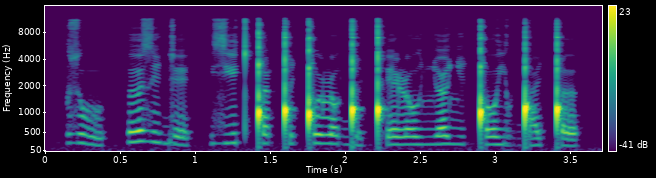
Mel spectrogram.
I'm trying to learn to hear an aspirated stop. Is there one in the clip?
no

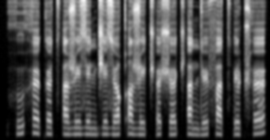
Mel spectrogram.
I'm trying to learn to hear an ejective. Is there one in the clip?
yes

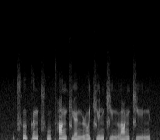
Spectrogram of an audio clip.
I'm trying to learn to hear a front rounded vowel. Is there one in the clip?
yes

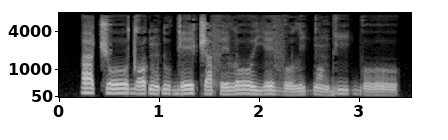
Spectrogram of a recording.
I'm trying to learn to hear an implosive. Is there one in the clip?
yes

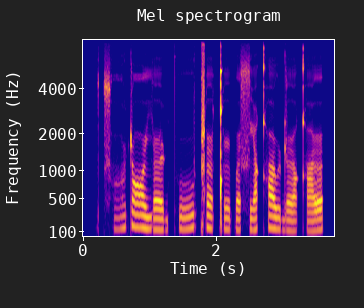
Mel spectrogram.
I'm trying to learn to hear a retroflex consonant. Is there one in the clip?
yes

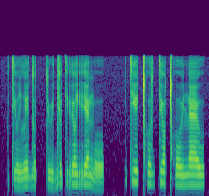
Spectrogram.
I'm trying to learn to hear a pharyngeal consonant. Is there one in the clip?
no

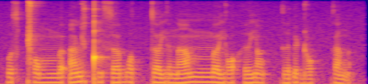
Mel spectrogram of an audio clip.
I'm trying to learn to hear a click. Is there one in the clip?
yes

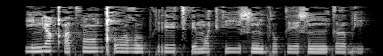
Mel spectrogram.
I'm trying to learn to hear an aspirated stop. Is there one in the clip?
yes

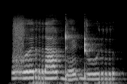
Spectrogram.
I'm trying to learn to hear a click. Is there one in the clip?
no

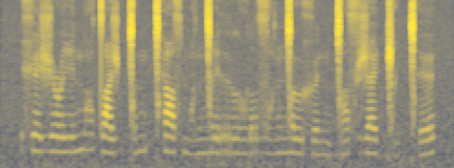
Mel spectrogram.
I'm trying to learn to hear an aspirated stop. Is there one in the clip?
yes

